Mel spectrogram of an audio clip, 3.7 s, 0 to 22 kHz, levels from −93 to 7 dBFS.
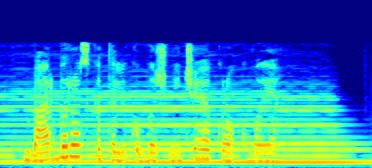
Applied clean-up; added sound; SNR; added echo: none; Bowed string instrument; 1 dB; none.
